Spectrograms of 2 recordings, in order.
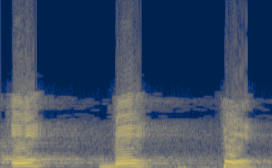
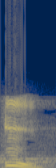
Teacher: حمزہ زیر اے یہ نہیں ہے، حمزہ زیر ای، زیر کی آواز کو گرا کر ای، کھینچیں گے بھی نہیں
